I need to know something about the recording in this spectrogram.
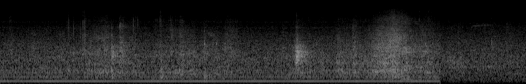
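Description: A microphone is lifted out of foam padding with soft rustling.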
